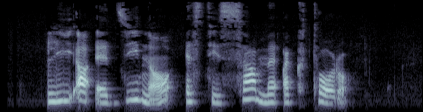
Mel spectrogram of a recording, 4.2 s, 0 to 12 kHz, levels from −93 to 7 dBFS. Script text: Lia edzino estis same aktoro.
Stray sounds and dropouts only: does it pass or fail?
pass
